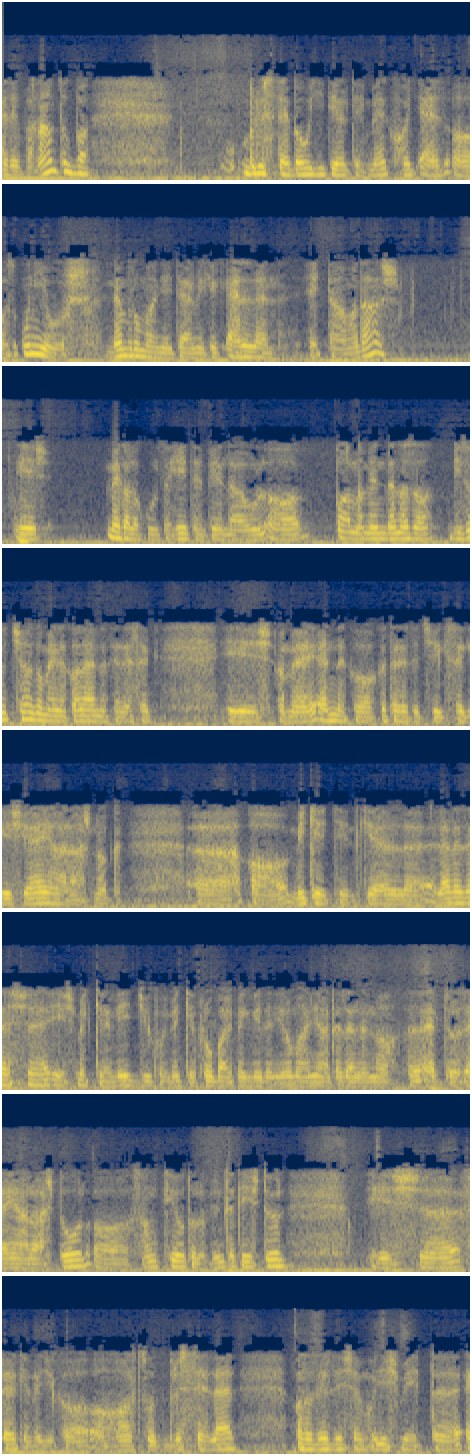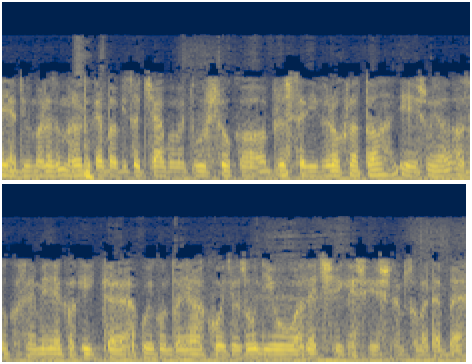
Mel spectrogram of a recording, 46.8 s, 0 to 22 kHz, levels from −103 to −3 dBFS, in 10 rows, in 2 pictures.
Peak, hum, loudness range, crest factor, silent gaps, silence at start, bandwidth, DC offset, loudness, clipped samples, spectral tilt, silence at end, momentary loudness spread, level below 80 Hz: -2 dBFS; none; 2 LU; 14 dB; none; 0 s; 10 kHz; under 0.1%; -17 LUFS; under 0.1%; -7 dB/octave; 0 s; 9 LU; -30 dBFS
